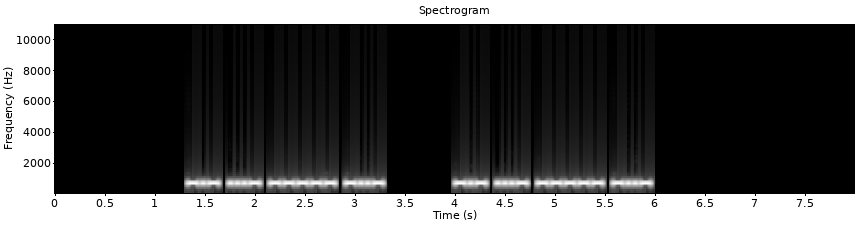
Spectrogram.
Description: Morse code, heard as a keyed tone, about 34 wpm, 700 Hz. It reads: KV0X KV0X
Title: USA Call Signs - 4 Characters - Repeated 2x - 35wpm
